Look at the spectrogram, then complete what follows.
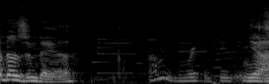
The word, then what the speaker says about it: Zendaya: Els actors brutals, està el Timothée Chalamet, crec que es diu així, i la How does Zendaya? I'm ripping through these. Yeah, I know. Pronounce her name. Zendaya.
